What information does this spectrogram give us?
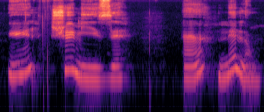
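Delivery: slowly stretched words; slow teacher demo. Shown as a demonstration. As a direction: spell out each syllable slowly. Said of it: "نشوفوا لو سون كي سو ريبيت". (نطق بطيء واضح)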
